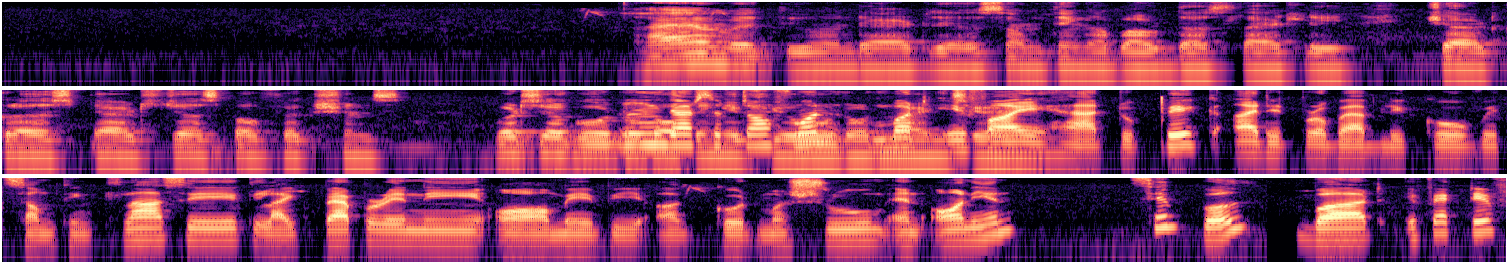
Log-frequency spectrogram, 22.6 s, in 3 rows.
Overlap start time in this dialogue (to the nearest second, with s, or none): 11 s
